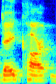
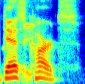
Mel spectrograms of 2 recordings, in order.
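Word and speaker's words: Descartes: So where did where did young stand on daycart then in the idea that the penal gland is like the seat of the soul or that there was it's pronounced descarts.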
